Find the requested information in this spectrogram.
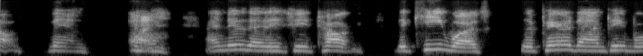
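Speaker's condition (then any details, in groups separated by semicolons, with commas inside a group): ALS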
